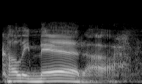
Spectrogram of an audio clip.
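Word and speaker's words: Kalimera (Καλημέρα): So I'm going to begin with greeting you with Kalimata. That is, yeah, I think I pronounced it wrong. Thank you. We actually must have a Greek-speaking person there because it's supposed to mean good morning in Greek. Kalimera, right?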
